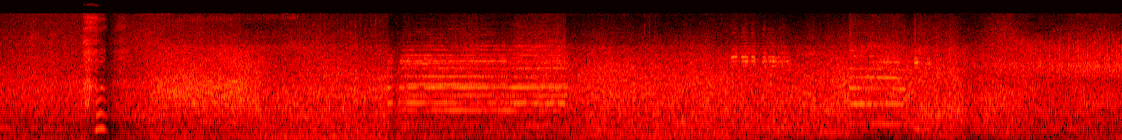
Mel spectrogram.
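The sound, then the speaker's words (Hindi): Busy road traffic with a steady rumble, punctuated by several car horns honking in bursts, one long blare in the middle and shorter toots near the end, fairly loud, heard from a car stopped in the middle of the road. “हम लोग रोड के बीच में खड़े हैं, गाड़ी साइड में लो।”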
